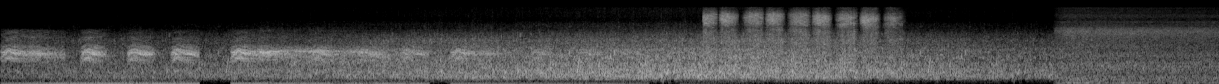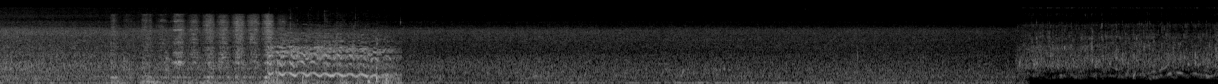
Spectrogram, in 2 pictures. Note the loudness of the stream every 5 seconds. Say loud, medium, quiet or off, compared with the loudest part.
medium, loud, medium, quiet, quiet.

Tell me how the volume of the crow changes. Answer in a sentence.
The loudness of the crow goes down.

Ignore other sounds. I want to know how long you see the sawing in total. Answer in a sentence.
The sawing can be heard for 4 seconds in total.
